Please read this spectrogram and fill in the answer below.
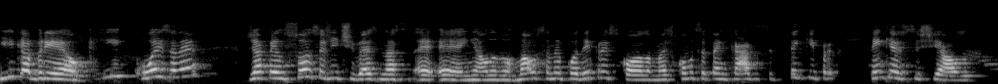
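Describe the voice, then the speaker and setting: With a high pitch and lively intonation, a woman speaks at a moderate pace while her loudness swings widely. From Brazil, Espírito Santo (Vila Velha). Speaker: school teacher. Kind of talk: online class lesson. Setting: video call.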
